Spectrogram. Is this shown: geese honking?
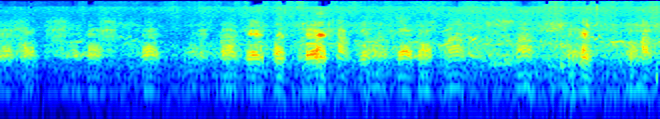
yes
